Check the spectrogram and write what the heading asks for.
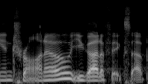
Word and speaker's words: Toronto: Toronto. No second T.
